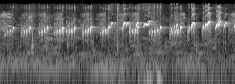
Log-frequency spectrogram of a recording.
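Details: Kutilang emas bulbul lure sound used to call down wild birds: quick bursts of bright chirping notes, each run rising in short steps, repeated about twice a second throughout; no other clear sounds.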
